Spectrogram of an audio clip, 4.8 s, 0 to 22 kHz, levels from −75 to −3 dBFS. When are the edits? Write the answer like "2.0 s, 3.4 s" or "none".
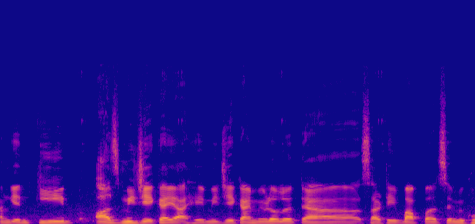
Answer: none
